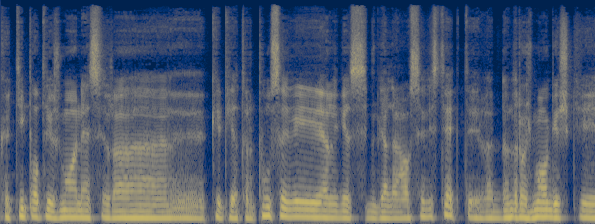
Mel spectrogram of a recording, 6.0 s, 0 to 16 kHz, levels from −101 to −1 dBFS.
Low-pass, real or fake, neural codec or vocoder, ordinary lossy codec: 14.4 kHz; fake; codec, 32 kHz, 1.9 kbps, SNAC; MP3, 96 kbps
